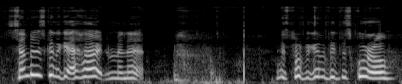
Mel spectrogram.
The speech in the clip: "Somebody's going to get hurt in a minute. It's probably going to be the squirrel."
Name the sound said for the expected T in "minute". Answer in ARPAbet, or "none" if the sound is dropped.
T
